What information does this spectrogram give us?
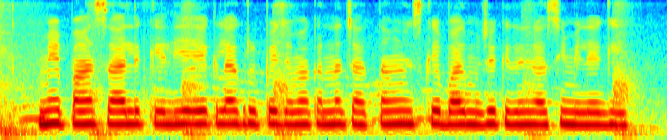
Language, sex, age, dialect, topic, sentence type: Hindi, female, 18-24, Awadhi Bundeli, banking, question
